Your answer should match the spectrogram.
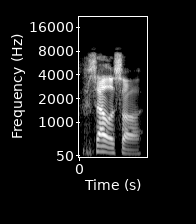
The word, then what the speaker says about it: Sallisaw: Sallysaw? Salisaw. Sallisaw. To Vian area or Vane. Language is weird, where I's sometimes can be pronounced as like A's.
